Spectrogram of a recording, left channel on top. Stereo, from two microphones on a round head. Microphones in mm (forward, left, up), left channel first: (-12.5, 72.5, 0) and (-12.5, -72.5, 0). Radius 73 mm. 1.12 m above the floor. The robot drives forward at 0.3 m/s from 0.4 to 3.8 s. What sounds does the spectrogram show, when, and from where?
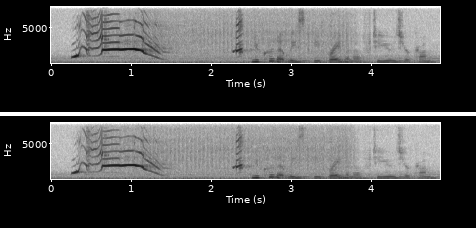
0.3 s a baby crying: 15° left (ahead or behind), 0.5 m; by 2.4 s 10° left (ahead or behind), 0.8 m
2.5 s a woman speaking: 30° left (ahead or behind), 2 m; by 4.8 s 25° left (ahead or behind), 2.5 m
